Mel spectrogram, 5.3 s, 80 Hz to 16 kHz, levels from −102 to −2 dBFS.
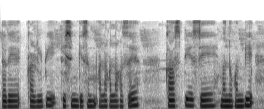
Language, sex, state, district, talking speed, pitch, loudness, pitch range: Nagamese, female, Nagaland, Dimapur, 160 wpm, 190 Hz, -16 LUFS, 180-205 Hz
